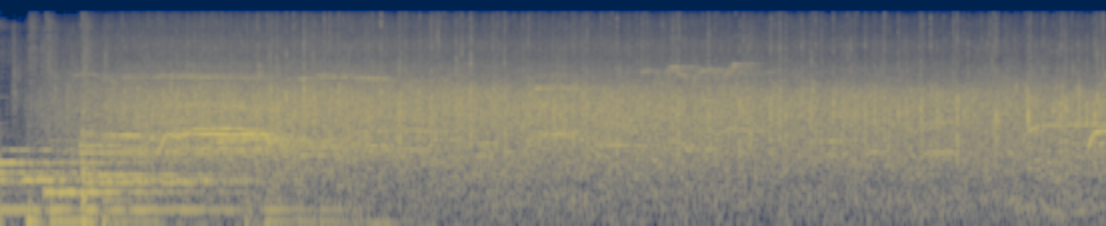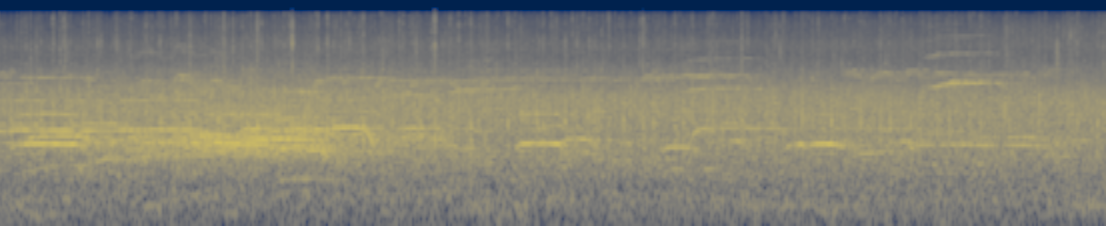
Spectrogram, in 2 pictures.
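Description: Large theatre audience applauding steadily, with scattered cheers and whoops rising above the clapping and a swell of applause around the middle. A deep music sting fades out in the first few seconds.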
